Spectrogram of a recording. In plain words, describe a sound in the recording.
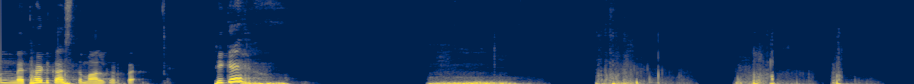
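A young woman speaks with animation into a close microphone, in short bursts with pauses.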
